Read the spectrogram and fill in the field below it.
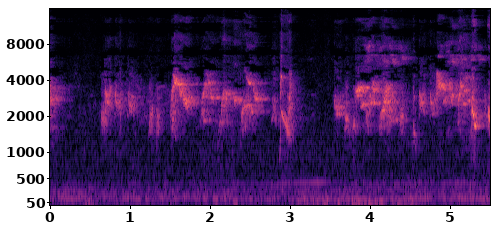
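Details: Red-whiskered bulbul of Thai stock in lively song: bursts of rich warbling and chatter separated by a quieter pause, over a steady low background hum.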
